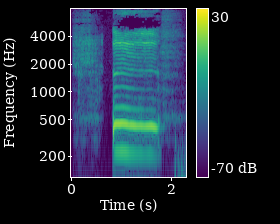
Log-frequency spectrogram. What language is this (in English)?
Mari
